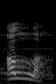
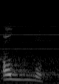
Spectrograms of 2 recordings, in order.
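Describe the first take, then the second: First: It is said with still, unrounded lips. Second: It is said with moving, rounded lips. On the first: The speaker calls it right. "bibirnya tidak boleh gerak" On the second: The speaker calls it wrong. "salah nyebutkan Allahnya"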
